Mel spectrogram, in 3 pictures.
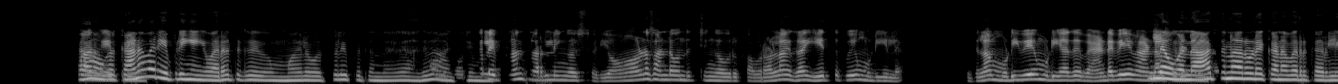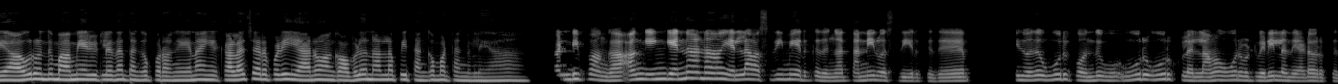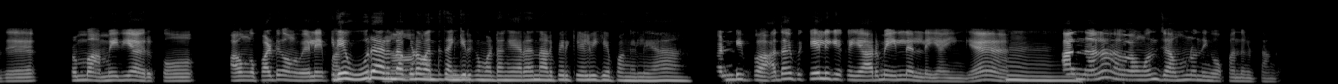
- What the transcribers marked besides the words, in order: "இதெல்லா" said as "இதா"; other background noise
- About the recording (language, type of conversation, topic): Tamil, podcast, உறவுகளில் மாற்றங்கள் ஏற்படும் போது நீங்கள் அதை எப்படிச் சமாளிக்கிறீர்கள்?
